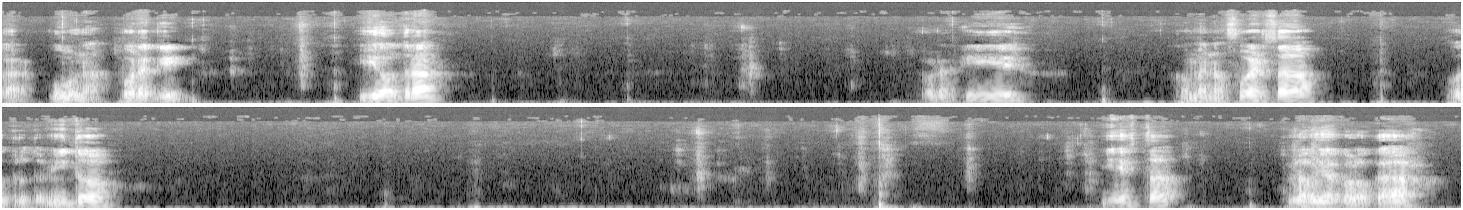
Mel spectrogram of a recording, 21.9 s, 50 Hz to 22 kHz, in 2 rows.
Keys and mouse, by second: 0.6 click, 0.9 g, 2.1 shift+d, 2.6 click, 2.8 r, 3.7 click, 4.1 g, 4.7 click, 5.3 alt+q, 7.2 click, 7.5 r, 15.3-16.0 right drag, 16.0 alt+q, 16.5-20.4 shift+middle drag, 17.2 shift+d, 19.0 alt+r, 20.4 click, 20.6 r.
